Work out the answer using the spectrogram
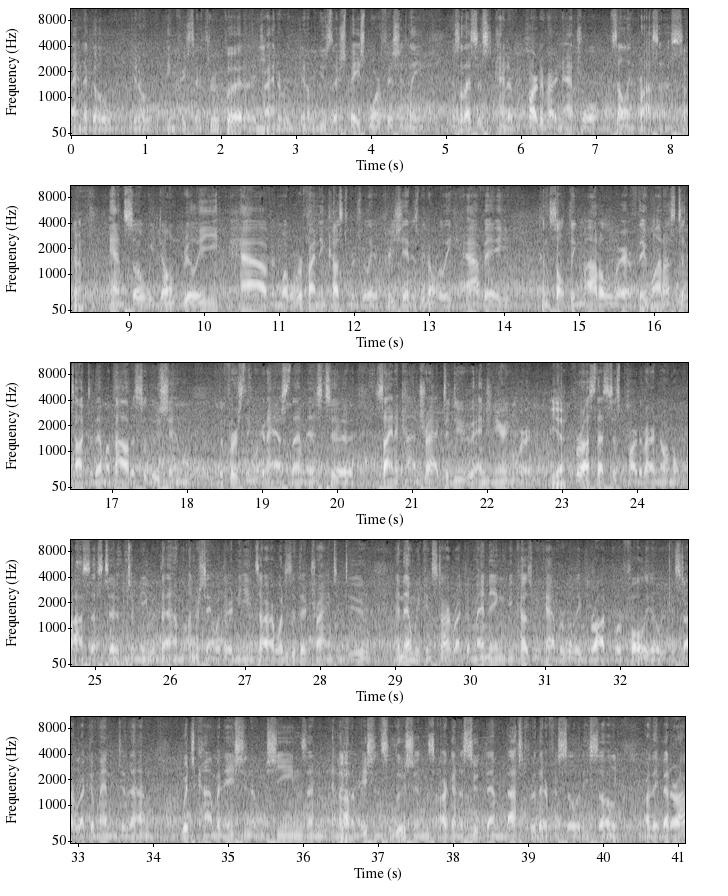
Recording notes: Signode at MODEX 2022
